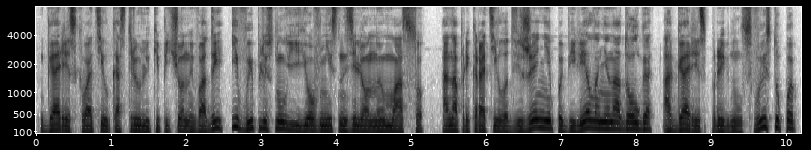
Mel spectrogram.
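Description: Sex: man. Role: narrator. Style: audiobook narration. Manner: steady, measured. Pitch: middle. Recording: dry, close. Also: no room sound.

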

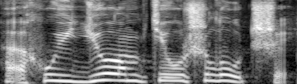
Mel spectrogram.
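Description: A man reading the part of a timid, anxious older mother, raising his voice high and pleading. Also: steady tone, measured pace, mellow, in a large hall. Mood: frightened pleading.

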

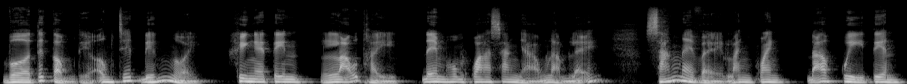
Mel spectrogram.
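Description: A man narrating a spooky folk tale in an expressive, lively way. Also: fairly low pitch, unhurried. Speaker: storyteller.

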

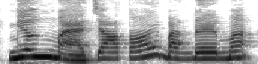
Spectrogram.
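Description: A woman narrating a listener-sent ghost story. She talks chattily and addresses her audience directly, her voice sitting somewhat high. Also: expressive, takes it slowly.

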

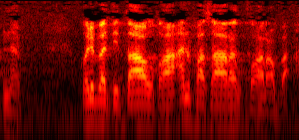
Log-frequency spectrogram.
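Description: Male teacher, patient classroom lecturer, bright tense voice, roomy lo-fi lecture recording. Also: mid-range voice, a little hiss or hum. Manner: patient, explanatory, checks understanding with short questions; sounds words out slowly, syllable by syllable. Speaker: teacher of Arabic morphology.

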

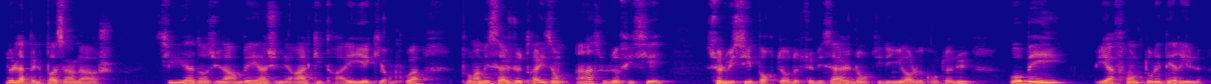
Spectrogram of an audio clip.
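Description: A man's voice: lowish voice, expressive, normal speed, darkish tone. A man reading an earnest, pleading teenage girl. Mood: insistent. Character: earnest fifteen-year-old girl, grieving and pleading.

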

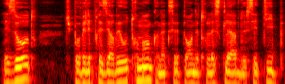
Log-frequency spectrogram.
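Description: A man's voice: fairly low pitch, normal speed, warm tone, close to an everyday voice. A man reading an audiobook and voicing a blunt, indignant old friend who scolds hotly. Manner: scolding, heated and accusing.

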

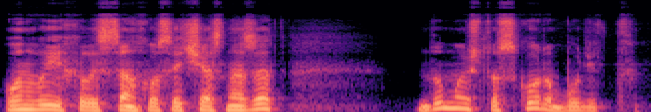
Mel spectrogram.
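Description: A man voicing an earnest, remorseful woman in a thriller audiobook, reading her lines in a gentle, persuasive way. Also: mid-range voice, lively intonation, moderate pace, vocal fry, slightly rough, no room sound. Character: remorseful woman reaching out to a friend.

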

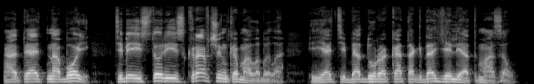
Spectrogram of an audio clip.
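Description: A man's voice: medium pitch, brisk, no echo, clean studio sound, lightly acted. A man voicing an angry, profane middle-aged police chief who hisses and swears at a subordinate in an audiobook. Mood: angry hissing. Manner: hissing, swearing.

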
